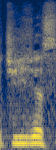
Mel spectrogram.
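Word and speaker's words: Jesus: 담아 놓으셨다 라고 이야기합니다 예수 라는 표현 자체가 영어로 지져스 라고 발음 되지만 헬라의 발음을 따서 아 예수라는 이름의 사용을 한다 그런데 이 헬라의 여섯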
